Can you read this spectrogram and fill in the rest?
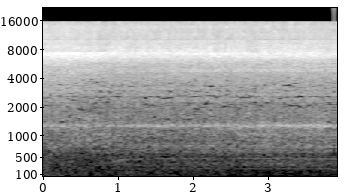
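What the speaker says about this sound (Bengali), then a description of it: "দেখেন ব্লেন্ডারের কাজ দেখেন দর্শক, 10 সেকেন্ডে কিন্তু এই ব্লেন্ডারে বেসন হয়ে যাচ্ছে" A steel bush blender grinding gram flour (besan) with a loud, steady, high-pitched roaring whir that stays constant without pause.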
